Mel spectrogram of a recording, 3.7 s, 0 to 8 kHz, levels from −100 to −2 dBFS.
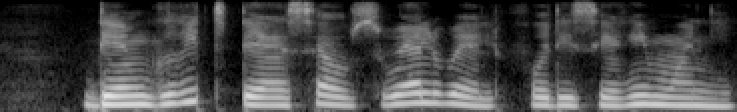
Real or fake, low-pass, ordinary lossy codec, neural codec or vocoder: real; 7.2 kHz; none; none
